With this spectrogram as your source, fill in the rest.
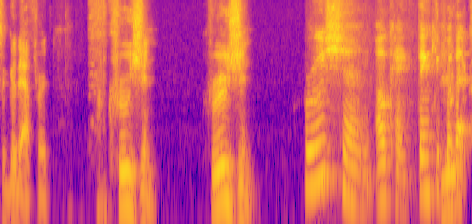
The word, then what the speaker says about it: Crucian: Crucian.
